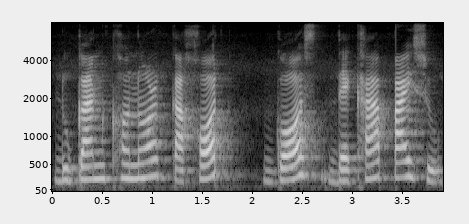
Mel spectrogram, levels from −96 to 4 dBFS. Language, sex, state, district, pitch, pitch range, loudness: Assamese, female, Assam, Sonitpur, 235 Hz, 205-270 Hz, -18 LUFS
